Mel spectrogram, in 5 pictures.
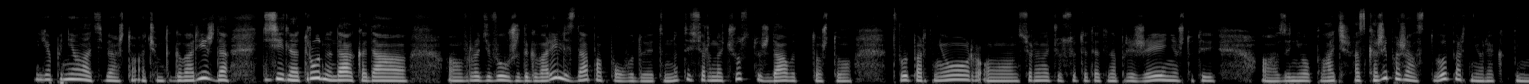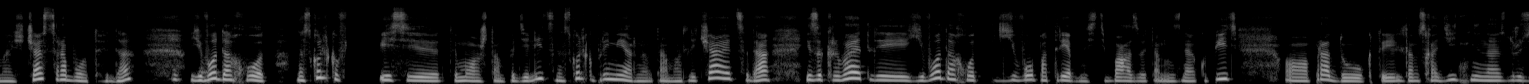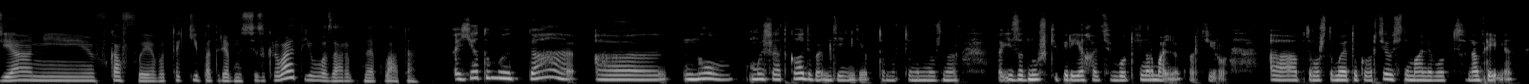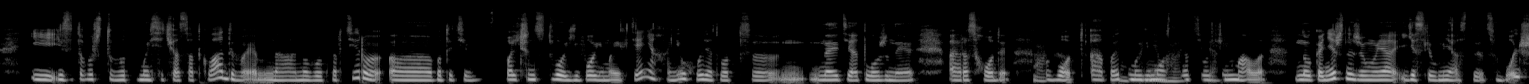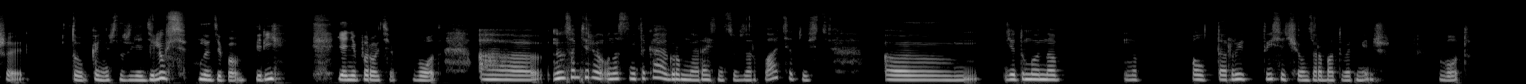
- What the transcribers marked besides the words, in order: tapping; other background noise; inhale
- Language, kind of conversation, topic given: Russian, advice, Как я могу поддержать партнёра в период финансовых трудностей и неопределённости?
